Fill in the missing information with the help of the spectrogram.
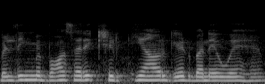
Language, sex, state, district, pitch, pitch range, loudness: Hindi, female, Bihar, Begusarai, 195 Hz, 180-200 Hz, -27 LUFS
